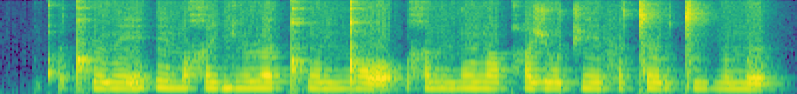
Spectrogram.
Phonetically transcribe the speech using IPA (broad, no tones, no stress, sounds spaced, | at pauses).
qʼ ɐ ǃʰ ə˞ ð ẽ | ẽ m ə χ i ɡ ĩ ɹ ɐ ǃʰ õ ɾ ĩ ŋ͡ǃ ɔ | χ ɪ m ĩ ɡ ɾ õ ð ɔ̃ qʰ ʌ ʒ o t͡ʃ ẽ f ʌ ǀ ə˞ ɾ o ǀ i ɡ ɐ̃ m ə̃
